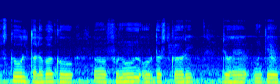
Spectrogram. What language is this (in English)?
Urdu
